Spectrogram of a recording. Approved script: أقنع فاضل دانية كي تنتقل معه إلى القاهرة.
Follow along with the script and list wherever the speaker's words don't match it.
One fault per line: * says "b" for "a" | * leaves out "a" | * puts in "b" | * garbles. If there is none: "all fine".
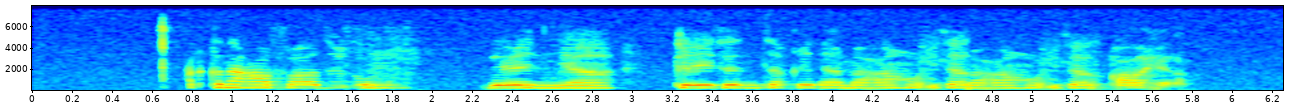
* puts in "معه إلى"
